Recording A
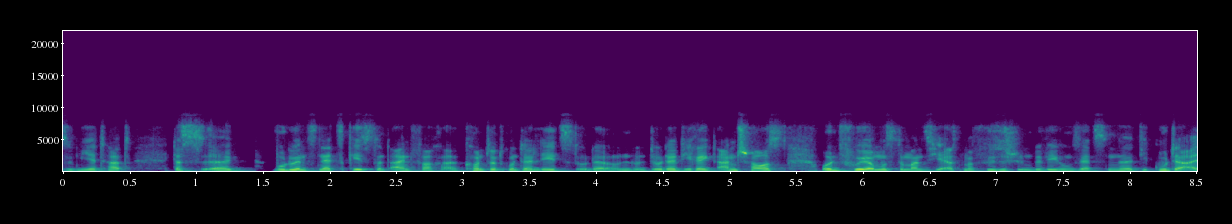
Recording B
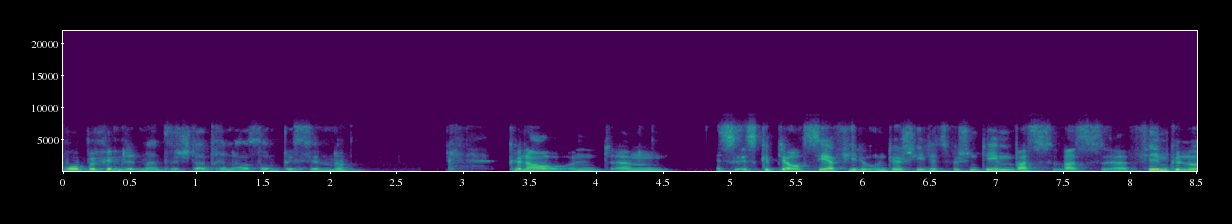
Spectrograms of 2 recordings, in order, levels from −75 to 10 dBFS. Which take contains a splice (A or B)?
A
